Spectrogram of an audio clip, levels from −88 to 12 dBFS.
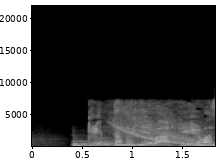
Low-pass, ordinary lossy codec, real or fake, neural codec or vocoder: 7.2 kHz; none; real; none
